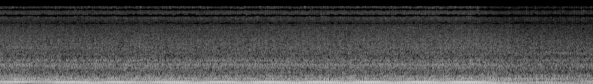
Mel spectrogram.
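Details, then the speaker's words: Land Rover Series 3 short-wheelbase petrol after valve stem seal replacement and valve overhaul, new thermostat: even, steady low idle with soft exhaust pulses about three a second, no ticking or misses, quiet and healthy. "so as you can hear ticking over nicely now nice and quiet"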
